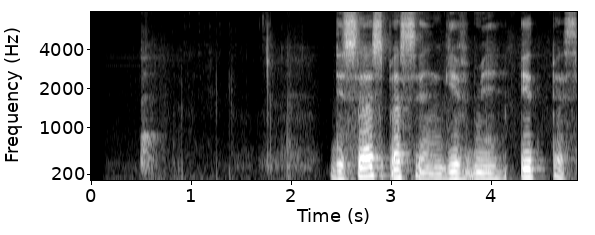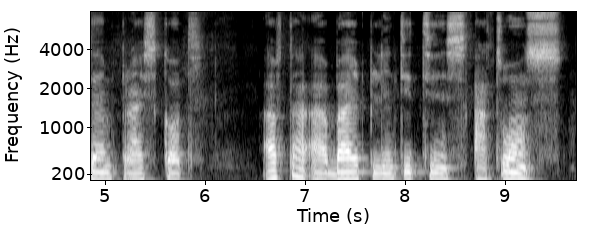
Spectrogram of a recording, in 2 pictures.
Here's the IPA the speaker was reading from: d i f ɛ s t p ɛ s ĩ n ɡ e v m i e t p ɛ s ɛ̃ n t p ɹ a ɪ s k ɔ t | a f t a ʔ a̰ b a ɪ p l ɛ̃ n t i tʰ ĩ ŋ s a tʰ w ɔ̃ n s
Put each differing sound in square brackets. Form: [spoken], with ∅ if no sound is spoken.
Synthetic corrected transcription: d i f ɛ s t p ɛ s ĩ n ɡ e v m i e t p ɛ s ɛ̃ n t p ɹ a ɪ s k ɔ t | a f t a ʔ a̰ b a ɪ p l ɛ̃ n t i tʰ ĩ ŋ s a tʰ w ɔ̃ n s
